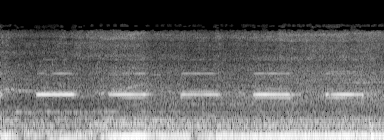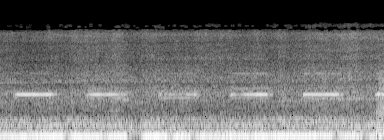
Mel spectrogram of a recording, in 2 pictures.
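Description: A road roller compactor works along an earth dam crest, its reversing alarm beeping in a steady repeating pattern over a loud, constant low diesel drone, close and continuous with no talk.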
